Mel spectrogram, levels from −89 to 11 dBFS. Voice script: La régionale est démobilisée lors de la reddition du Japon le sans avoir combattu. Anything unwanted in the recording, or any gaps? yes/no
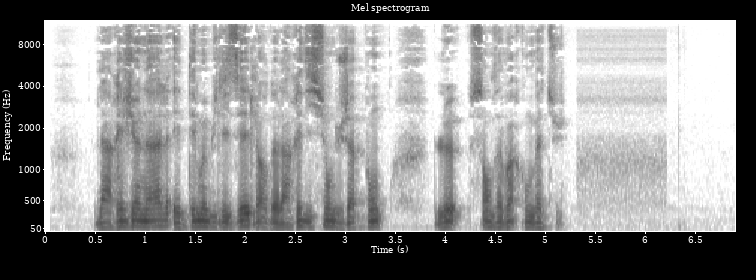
no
